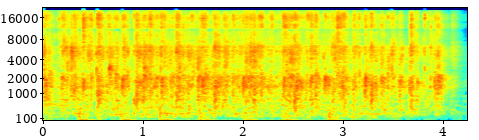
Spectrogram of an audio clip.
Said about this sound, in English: So give yourselves a big round of applause, lads. It's a great club.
